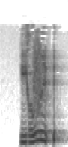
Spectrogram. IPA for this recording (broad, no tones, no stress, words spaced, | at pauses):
jʊviʔ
